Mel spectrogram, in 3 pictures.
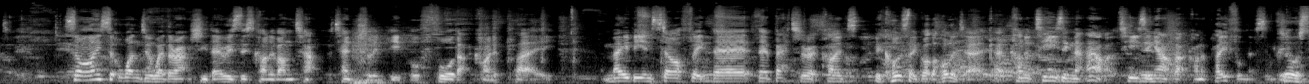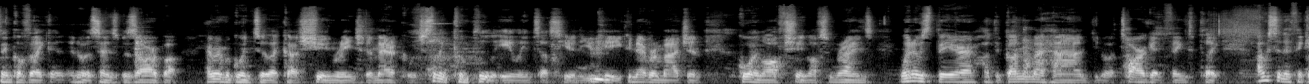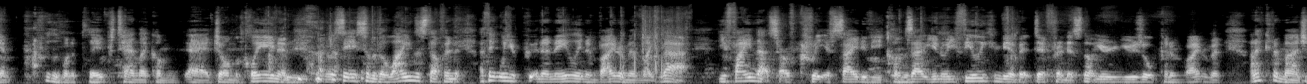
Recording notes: Recorded during the Destination Star Trek convention in Birmingham, UK.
